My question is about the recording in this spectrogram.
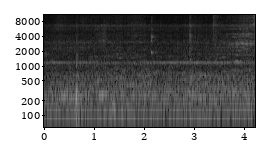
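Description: Steady store background hum with a faint high steady tone running through it, and a single soft thump just under a second in.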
